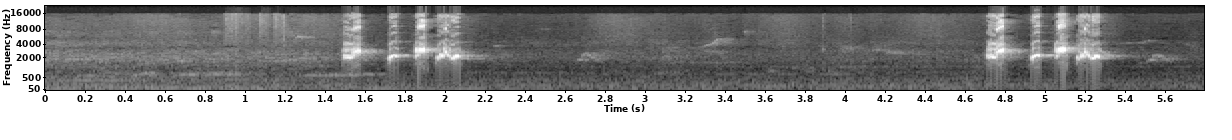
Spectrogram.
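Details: Red-whiskered bulbul song: two short bursts of four quick, bright warbled notes, about three seconds apart, with quiet background hiss between phrases.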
